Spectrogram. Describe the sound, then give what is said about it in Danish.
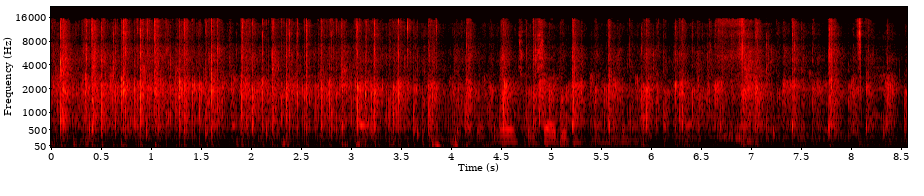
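An audience applauds steadily for several seconds as two speakers come up on stage, a dense crackle of many hands clapping together, with some murmuring voices mixed in beneath the clapping. “Har I ikke lyst til at komme op og give dem lige en kæmpe hånd, imens de kommer op?”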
